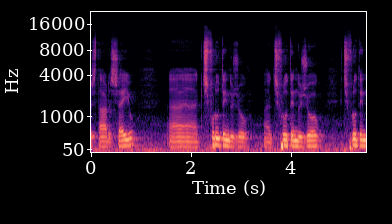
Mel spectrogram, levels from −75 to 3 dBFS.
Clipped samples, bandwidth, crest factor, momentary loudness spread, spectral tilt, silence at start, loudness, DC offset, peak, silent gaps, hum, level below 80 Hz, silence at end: under 0.1%; 13 kHz; 16 dB; 18 LU; -6.5 dB/octave; 0 s; -17 LUFS; under 0.1%; 0 dBFS; none; none; -32 dBFS; 0 s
